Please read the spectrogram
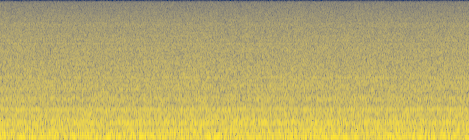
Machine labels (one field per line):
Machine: fan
